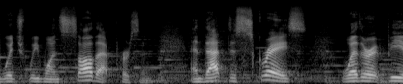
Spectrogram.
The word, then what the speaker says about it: persona: This complex discourse on what defines a person's identity from a man who mispronounces persona as presona.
